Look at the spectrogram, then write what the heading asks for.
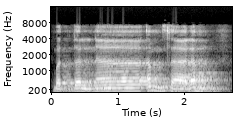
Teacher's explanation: بدلنا امثالہم، اس میں 2 میم ساکن ہیں، دونوں پہ اظہار شفوی ہے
